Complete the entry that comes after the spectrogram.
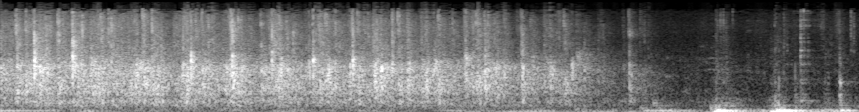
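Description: Audience applause for keynote speaker Stephen Conroy at a defence conference, a steady dense burst of clapping from a seated crowd that fades out near the end, followed by a couple of low thumps, likely handling at the lectern.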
